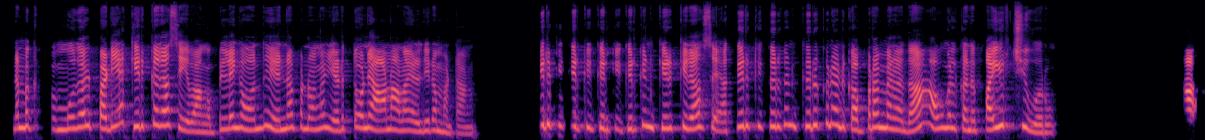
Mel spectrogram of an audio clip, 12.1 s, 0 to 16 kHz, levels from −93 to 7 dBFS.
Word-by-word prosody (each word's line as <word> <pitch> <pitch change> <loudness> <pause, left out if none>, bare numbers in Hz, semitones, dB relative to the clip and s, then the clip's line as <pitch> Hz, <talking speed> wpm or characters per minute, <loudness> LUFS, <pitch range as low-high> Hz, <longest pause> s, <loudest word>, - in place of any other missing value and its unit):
நமக்கு 335 +3 -1 0.2
ம் 280 - -2
முதல் 350 +5 +1
படியா 335 +8 +4
கிறுக்க 370 +3 +2
தான் 395 0 +3
செய்வாங்க. 230 -6 0
பிள்ளைங்க 310 +2 +2
வந்து 310 +6 -2
என்ன 295 +3 0
பண்ணுவாங்க? 310 -1 -3
எடுத்தொன்னே, 310 +4 0
ஆனால்லாம் 265 -1 +1
எழுதிற 255 +3 -4
மாட்டாங்க. 180 -4 -10 0.7
கிறுக்கு, 405 -1 0
கிறுக்கு, 350 -1 -1
கிறுக்கு, 305 -2 -1
கிறுக்குன்னு 335 +4 -1
கிறுக்கி 315 +1 +2
தான் 335 +2 +1
ச - - -14 0.3
கிறுக்கு 370 0 0
கிறுக்குன்னு 370 0 -2
கிறுக்குனதுக்கு 385 -5 0
அப்புறமேல 330 0 +1
தான் - - +4
அவுங்களுக்கு 315 -2 -1
அந்த 255 -1 -4
பயிற்சி 380 +4 +4
வரும். 205 -1 -7 1.3
ஆ. 270 - +8
325 Hz, 160 wpm, -25 LUFS, 280-365 Hz, 1.3 s, ஆ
